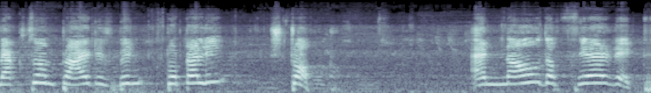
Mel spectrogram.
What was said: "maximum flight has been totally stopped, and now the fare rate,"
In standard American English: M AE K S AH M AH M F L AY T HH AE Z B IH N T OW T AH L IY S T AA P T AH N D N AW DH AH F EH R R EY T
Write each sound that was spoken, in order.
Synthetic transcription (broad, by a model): M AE K S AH M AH M P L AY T HH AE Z B IH N T OW T AH L IY S T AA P T AH N D N AW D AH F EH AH R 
